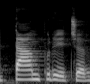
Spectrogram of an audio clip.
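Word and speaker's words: temperature: म पढ़ रहे हैं, टेम्परेचर। क्या पढ़ रहे हैं, टेम्परेचर, टेम्परेचर। ये जो चर है क्या है, TUR, इसको चर पढ़ रहे हैं।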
